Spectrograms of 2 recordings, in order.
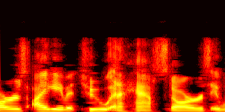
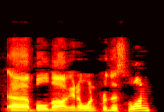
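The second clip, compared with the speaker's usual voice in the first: ordinary delivery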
